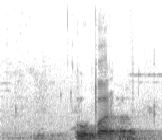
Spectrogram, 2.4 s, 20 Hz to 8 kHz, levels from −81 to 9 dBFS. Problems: background sounds at intervals, background conversations at intervals, echo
